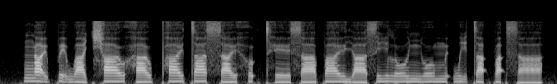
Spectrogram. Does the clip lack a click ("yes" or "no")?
yes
